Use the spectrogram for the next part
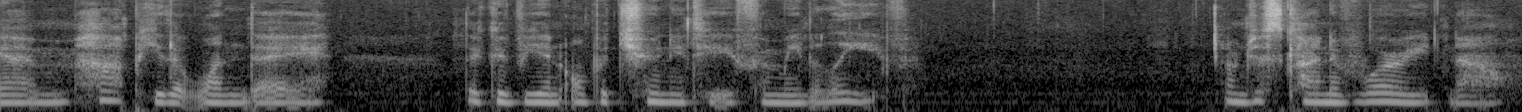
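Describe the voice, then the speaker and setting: Woman doing a english witch asmr roleplay, obsessive and lovesick, super slow breathy whisper w lots of creak. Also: medium pitch. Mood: calm, resigned. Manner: slow, hushed, intimate delivery with pauses. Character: lovelorn, obsessive immortal witch, wistful and gently coaxing.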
